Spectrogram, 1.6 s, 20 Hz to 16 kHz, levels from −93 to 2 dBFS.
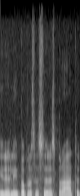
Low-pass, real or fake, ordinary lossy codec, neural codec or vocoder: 14.4 kHz; real; Opus, 64 kbps; none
